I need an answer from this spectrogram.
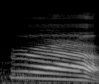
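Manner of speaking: put-on sudden high yelp of a hurt child; cry of pain. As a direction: let out a short pained wail. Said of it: "the natural response is".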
